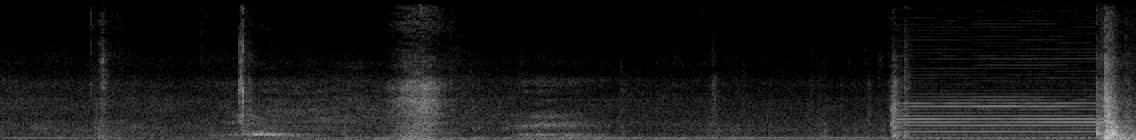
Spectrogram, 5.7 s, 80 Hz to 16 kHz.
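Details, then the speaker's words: 1994 Freightliner Classic with a Caterpillar 3406B after sitting for years, starter ground lug just fixed: a few clicks, a buzz and one hard clunk with no cranking; the engine is locked up and the timing advance is missing. "Okay, so that's not good. That to me sounds like this motor is locked up."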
